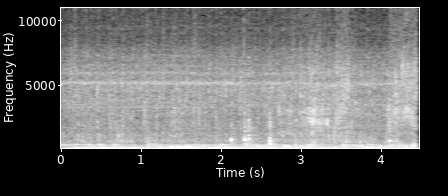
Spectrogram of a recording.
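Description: Chicken pota kaleji frying in ghee with garam masala, stirred steadily in the pan: a dense, continuous sizzle with scraping spoon strokes throughout, close and loud with no talking.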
